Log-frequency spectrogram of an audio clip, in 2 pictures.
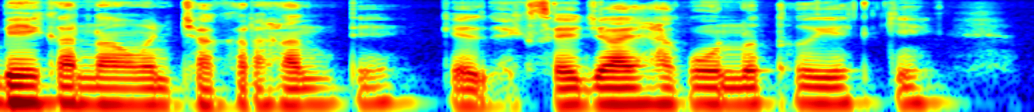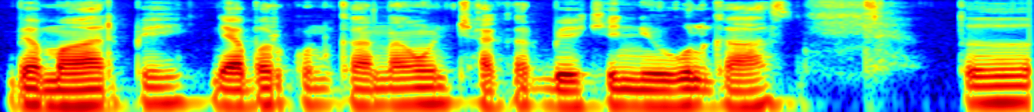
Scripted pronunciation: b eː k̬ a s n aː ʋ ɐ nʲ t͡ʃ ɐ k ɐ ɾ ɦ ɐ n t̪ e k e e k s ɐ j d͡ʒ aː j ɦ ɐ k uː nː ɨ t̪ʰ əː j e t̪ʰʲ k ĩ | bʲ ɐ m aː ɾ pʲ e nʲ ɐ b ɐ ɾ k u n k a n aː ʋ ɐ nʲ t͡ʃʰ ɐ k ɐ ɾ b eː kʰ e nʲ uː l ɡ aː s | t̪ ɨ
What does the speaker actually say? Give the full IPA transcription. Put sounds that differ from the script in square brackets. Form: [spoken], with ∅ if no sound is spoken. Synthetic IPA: b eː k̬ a [∅] n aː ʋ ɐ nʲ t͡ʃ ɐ k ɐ ɾ ɦ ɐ n t̪ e k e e k s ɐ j d͡ʒ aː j ɦ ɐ k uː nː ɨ t̪ʰ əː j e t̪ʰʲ k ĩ | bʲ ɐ m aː ɾ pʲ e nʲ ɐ b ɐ ɾ k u n k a n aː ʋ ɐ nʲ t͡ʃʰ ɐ k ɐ ɾ b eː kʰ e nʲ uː l ɡ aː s | t̪ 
